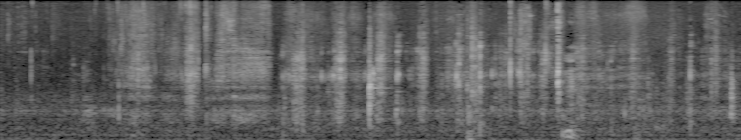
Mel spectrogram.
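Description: Close-up mouth sounds of a person chewing a big mouthful of rice mixed with chicken and kimchi: irregular wet smacks and small crunchy clicks.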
